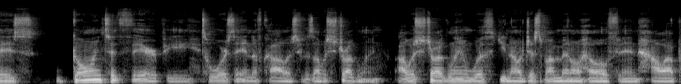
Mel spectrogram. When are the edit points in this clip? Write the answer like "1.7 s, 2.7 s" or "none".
none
